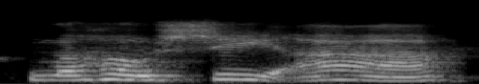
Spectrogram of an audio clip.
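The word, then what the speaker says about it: להושיע: Lahoshia. Right. The ayin doesn't make a sound. Right. Okay. This one, the chet makes a sound, but you pronounce the ah first.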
